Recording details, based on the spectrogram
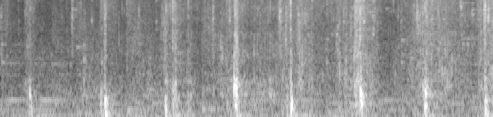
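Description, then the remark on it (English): Hooves of a ridden horse clip-clop at a steady walking pace as it heads off, about eight evenly spaced knocks over a couple of seconds, moderately loud, with no voices. “Then Jack got on his horse and headed off.”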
